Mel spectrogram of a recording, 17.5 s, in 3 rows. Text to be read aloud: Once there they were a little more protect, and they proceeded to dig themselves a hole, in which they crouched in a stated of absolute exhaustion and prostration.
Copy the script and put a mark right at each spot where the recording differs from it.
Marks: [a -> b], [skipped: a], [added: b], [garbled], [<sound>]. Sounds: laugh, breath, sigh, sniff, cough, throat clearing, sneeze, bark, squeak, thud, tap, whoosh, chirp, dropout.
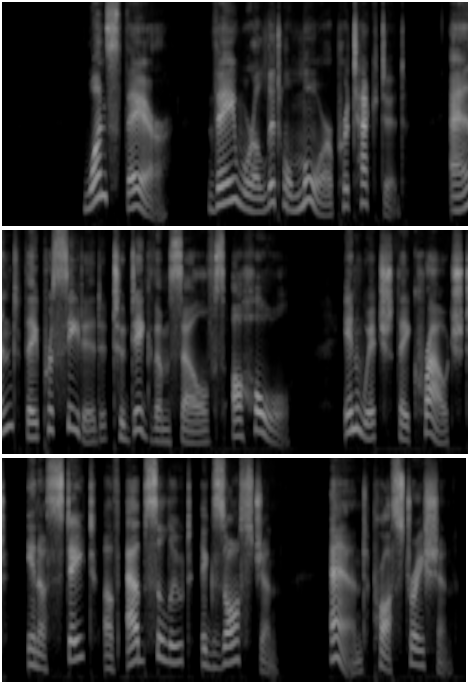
Once there they were a little more [protect, -> protected] and they proceeded to dig themselves a hole, in which they crouched in a [stated -> state] of absolute exhaustion and prostration.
